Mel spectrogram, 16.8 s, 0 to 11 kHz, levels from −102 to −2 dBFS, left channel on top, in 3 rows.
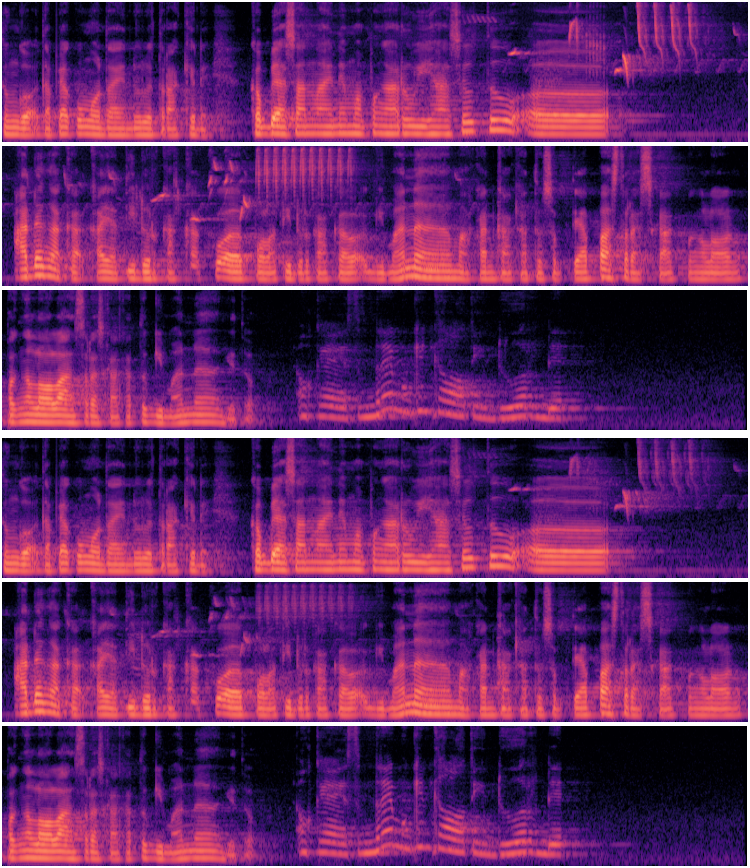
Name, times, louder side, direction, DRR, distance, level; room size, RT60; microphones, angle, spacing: voice 1, 0.0-4.6 5.7-6.9 7.2-13.0, left 1 dB, 5° left, 12 dB, 0.4 m, -32 dB
sound 1, 2.4-8.3 8.6-9.2, left 10 dB, 85° left, 0.7 m, -45 dB
voice 2, 13.4-15.4, right 3 dB, 40° right, 9 dB, 0.7 m, -42 dB
23.5 x 18.5 x 3.0 m, 1.1 s
head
